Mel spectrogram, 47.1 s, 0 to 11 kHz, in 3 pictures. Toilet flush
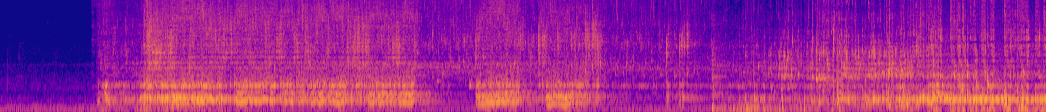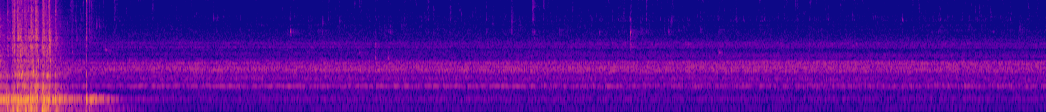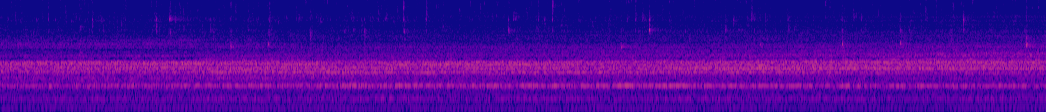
1.4s 17.6s

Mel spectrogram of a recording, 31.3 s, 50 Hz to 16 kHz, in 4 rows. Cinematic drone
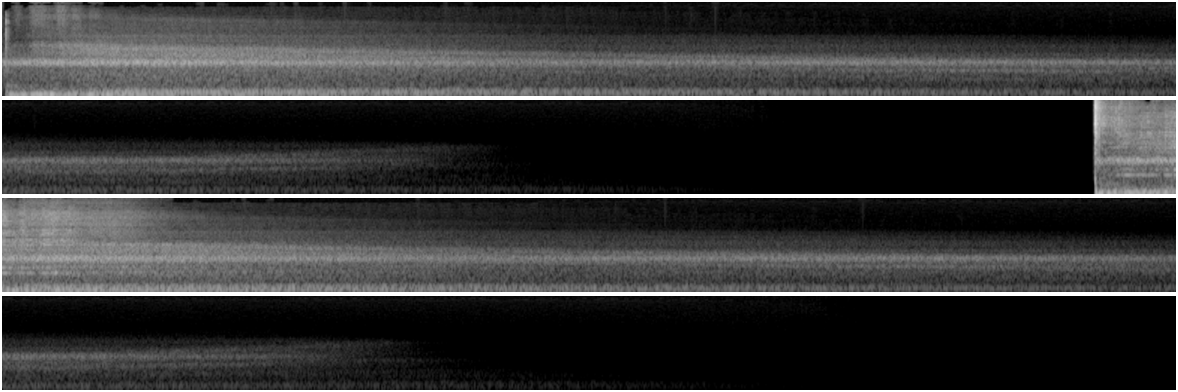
0.0s 7.8s, 15.1s 24.8s

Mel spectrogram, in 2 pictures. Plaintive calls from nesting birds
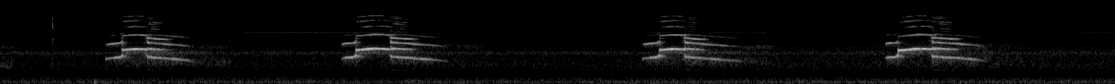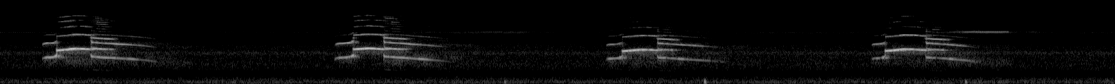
6.5s 7.4s, 8.9s 9.9s, 11.6s 12.8s, 14.6s 15.6s

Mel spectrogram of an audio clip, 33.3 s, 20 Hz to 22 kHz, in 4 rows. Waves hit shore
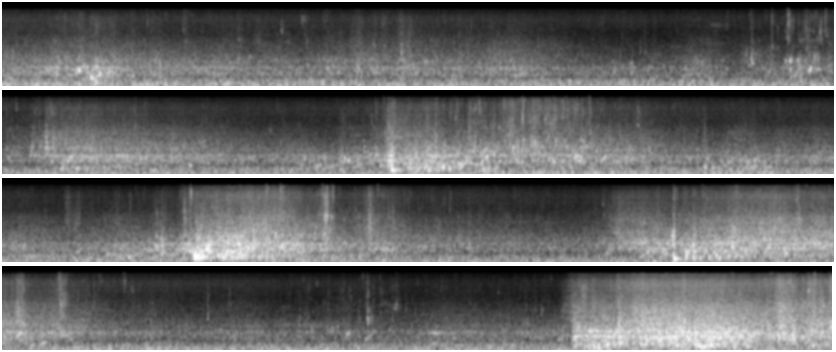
30.6s 33.2s

